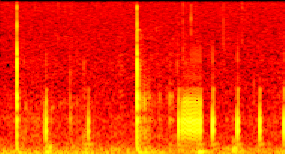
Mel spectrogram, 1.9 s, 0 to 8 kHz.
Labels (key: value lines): label: biophony, knock croak
recorder: SoundTrap 300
